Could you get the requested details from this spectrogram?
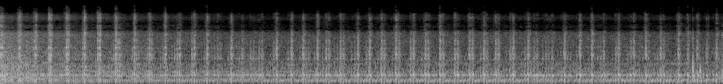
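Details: Piaggio Diesis 100cc two-stroke scooter running; the oil light flashes although oil is full. Crisp, regular putter, firm and even, with no missing beats or rattles. Normal running.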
